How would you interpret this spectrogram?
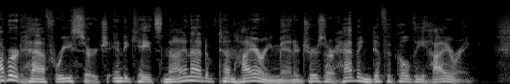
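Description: It's a speech clip with a gap between stream segments at 3.93 s, right after "hiring managers are having": a hard-edged dropout of about 9 ms where the player pads a timestamp mismatch with silence. Nothing's lost, and the timing fits 4-second segments.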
